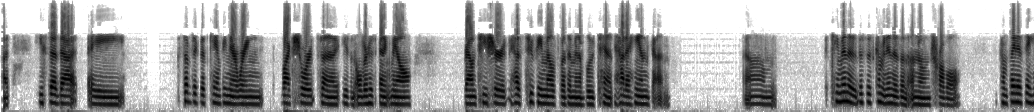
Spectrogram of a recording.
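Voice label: Sheriff Lake Patrol, scanner audio trunk; MCSO Lakes 1; ThompsonPeakScot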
